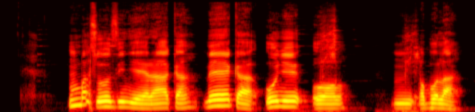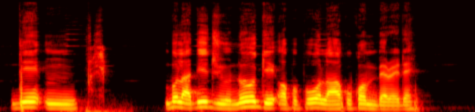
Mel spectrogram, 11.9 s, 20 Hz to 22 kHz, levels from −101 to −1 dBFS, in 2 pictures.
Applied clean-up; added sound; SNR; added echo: neural mask model DeepFilterNet 3.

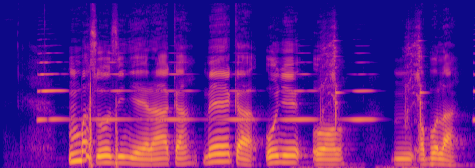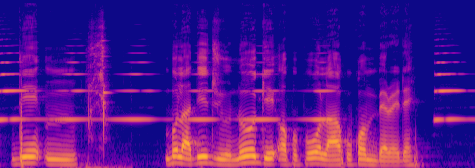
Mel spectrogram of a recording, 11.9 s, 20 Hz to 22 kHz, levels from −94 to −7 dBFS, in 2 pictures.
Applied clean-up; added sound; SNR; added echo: none; Chink, clink + Wind instrument, woodwind instrument; 12 dB; none.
